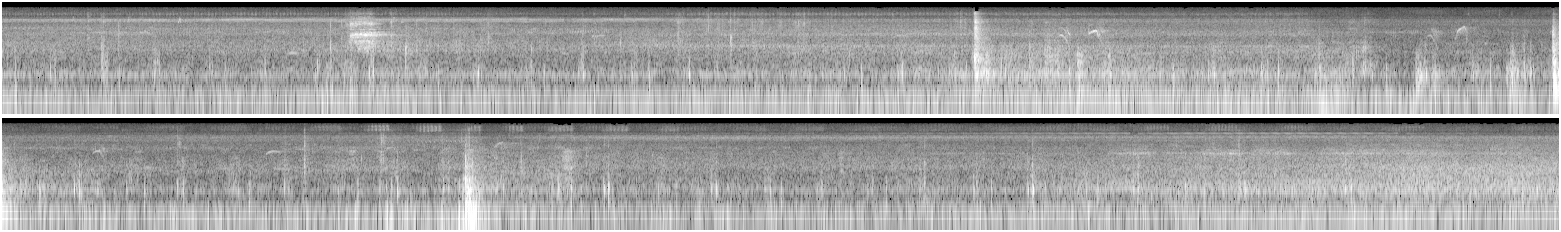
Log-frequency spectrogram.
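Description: Quiet rural outdoor ambience with a steady faint high-pitched insect chirring, broken by four short sharp knocks spaced several seconds apart.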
